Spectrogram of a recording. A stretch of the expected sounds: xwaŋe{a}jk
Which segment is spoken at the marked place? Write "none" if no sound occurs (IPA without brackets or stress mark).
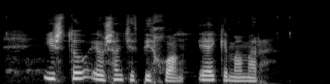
a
